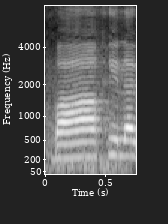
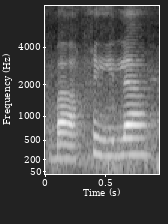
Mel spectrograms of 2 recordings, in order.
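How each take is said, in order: First: The first syllable is drawn out long. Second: All three syllables are kept short. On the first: The speaker calls it wrong. "बाखिला भी नहीं पढ़ना, बा लंबा हो जाएगा" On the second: The speaker calls it right. "तीनों हरफ लंबे नहीं होंगे"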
